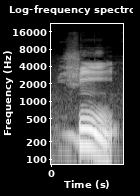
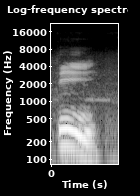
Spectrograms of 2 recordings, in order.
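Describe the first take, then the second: First: The word begins with an f sound. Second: The word begins with a p sound. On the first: The speaker calls it right. "bukan pi tapi fi" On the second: The speaker calls it wrong. "bukan pi"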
